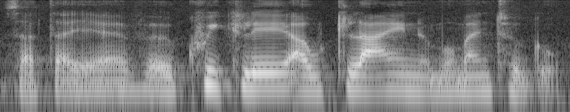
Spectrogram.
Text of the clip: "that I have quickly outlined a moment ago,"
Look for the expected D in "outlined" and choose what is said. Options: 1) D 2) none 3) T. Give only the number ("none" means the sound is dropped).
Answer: 2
